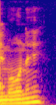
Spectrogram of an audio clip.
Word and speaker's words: De Mornay: Rebecca De Mornay, I believe that's how you pronounce it. Yeah. De Mornay? – Yeah. – Oh, go on. Nailed it.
